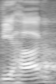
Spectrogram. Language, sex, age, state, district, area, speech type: Maithili, male, 45-60, Bihar, Saharsa, urban, spontaneous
